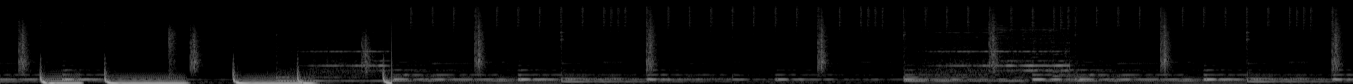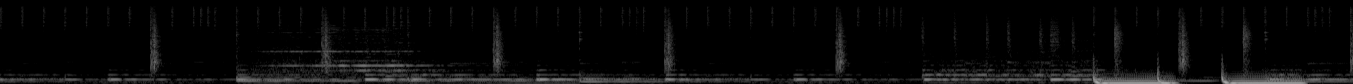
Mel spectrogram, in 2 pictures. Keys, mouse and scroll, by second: 1.4 alt+click, 2.1 alt+click, 2.8 alt+click, 2.9 space, 3.5 alt+click, 4.1 alt+click, 4.2 space, 4.8 alt+click, 5.3 alt+click, 6.1 alt+click, 6.3 alt+click, 6.9 alt+click, 7.9 alt+scroll down 1, 8.7 alt+scroll down 1, 9.7-10.5 alt+scroll up 1, 11.1 ctrl+z, 11.2 alt+scroll up 1, 12.7 space, 13.7 alt+scroll up 1, 14.1 alt+click, 16.0 alt+scroll up 1, 16.6 ctrl+z, 17.4 alt+click, 18.6 space, 18.8 alt+scroll up 1, 19.8 alt+click, 20.0 space, 20.8 alt+click, 22.9 alt+click, 23.4 alt+click, 24.0 alt+click, 24.3 alt+click, 25.1 alt+click, 25.8 alt+click, 26.7 ctrl+z.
